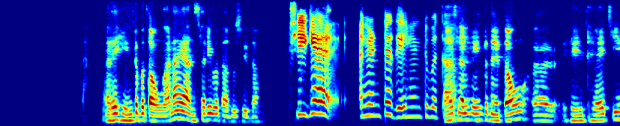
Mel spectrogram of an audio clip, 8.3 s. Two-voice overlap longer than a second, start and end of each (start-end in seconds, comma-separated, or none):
none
